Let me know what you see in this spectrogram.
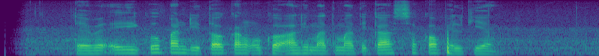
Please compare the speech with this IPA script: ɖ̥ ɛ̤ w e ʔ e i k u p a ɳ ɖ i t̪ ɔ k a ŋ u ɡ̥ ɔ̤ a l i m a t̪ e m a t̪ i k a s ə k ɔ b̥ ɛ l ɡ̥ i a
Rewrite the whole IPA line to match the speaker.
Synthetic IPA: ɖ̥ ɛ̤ w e ʔ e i k u p a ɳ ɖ i t̪ ɔ k a ŋ u ɡ̥ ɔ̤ a l i m a t̪ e m a t̪ i k a s ə k ɔ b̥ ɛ l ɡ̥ i a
